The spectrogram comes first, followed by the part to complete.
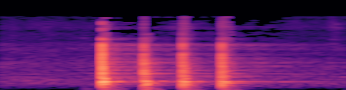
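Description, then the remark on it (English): Four quick, evenly spaced knocks on a door, sharp, rapping in a steady rhythm with no voices around them. “Because you are just going to knock on someone's.”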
